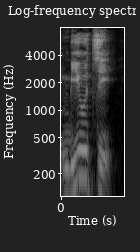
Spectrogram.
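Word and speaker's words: 身内: 단어였고 우지가와 신 내잖아요 몸 아니라고 봅니다 그래서 발음이 미우지 미우지 미우지 아는 건 몸 아니라함은 내 가족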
